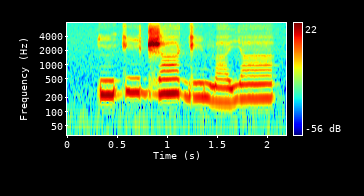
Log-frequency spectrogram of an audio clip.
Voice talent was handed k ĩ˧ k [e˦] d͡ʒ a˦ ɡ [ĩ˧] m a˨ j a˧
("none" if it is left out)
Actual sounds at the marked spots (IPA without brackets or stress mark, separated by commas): i˦, i˧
